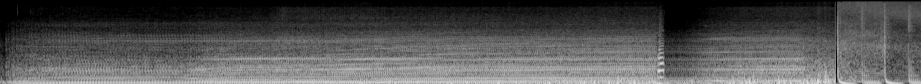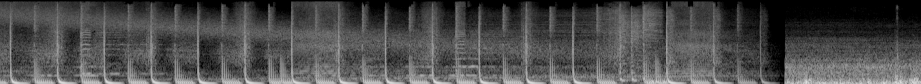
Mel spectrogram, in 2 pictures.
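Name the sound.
maxi scooter accelerating on test ride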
